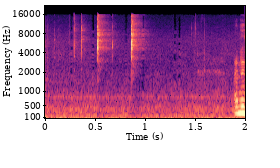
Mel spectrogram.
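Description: Metal coffee measuring spoon's bag-clip arm being worked open and shut, giving a few light metallic clicks; the two sharpest come about half a second and just under a second in.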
